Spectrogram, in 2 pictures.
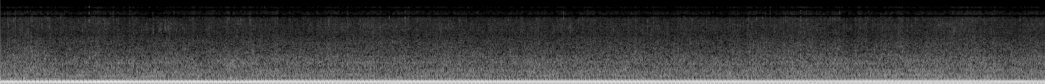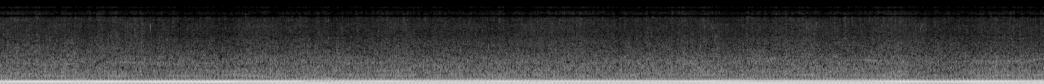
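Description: An off-road vehicle's engine drones steadily close by.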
